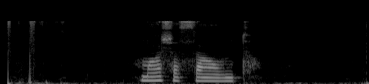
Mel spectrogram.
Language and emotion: Russian, neutral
